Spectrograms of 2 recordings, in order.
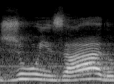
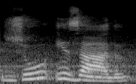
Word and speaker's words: juizado: Há falantes que produzem, que dizem juizado, produzindo hiato, Então, seria juizado. Há outros grupos que produzem um ditongo decrescente, E dizem juizado.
